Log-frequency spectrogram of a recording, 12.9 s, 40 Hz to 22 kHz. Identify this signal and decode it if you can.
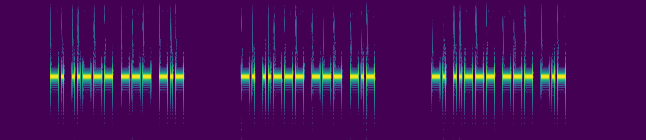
Morse code, heard as a keyed tone, about 22 wpm, 700 Hz. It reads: N2OK N2OK N2OK
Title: USA Call Signs - 4 Characters - Repeated 3x - 22wpm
